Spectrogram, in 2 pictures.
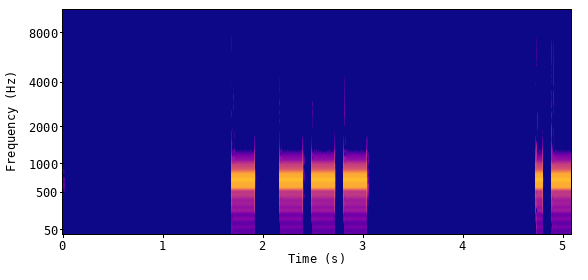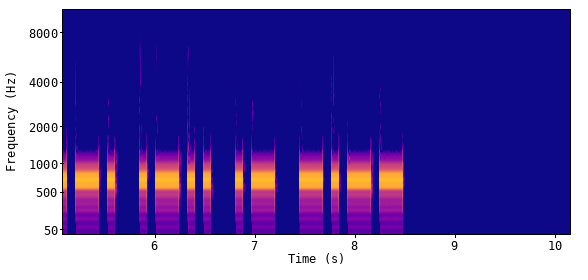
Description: Morse code, heard as a keyed tone, about 16 wpm, 700 Hz. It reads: TO PLAY
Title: 3x Word-Spacing - Sentences from Top 300 Words - 15wpm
